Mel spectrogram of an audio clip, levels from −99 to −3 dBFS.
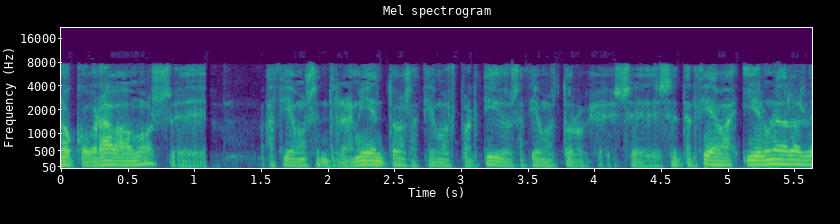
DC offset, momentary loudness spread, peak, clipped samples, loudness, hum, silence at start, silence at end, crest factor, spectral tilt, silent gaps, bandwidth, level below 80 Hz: under 0.1%; 10 LU; -10 dBFS; under 0.1%; -26 LUFS; none; 0 s; 0 s; 16 dB; -5 dB/octave; none; 8 kHz; -46 dBFS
